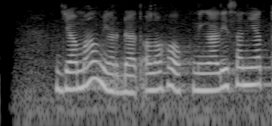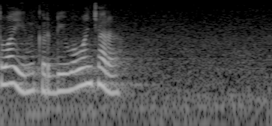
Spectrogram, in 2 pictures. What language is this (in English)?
Sundanese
